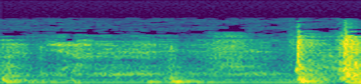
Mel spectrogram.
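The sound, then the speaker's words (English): Two quick, solid knocks on a door land close together near the end, following a stretch of quiet, low background murmur. “Who's at the door?”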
